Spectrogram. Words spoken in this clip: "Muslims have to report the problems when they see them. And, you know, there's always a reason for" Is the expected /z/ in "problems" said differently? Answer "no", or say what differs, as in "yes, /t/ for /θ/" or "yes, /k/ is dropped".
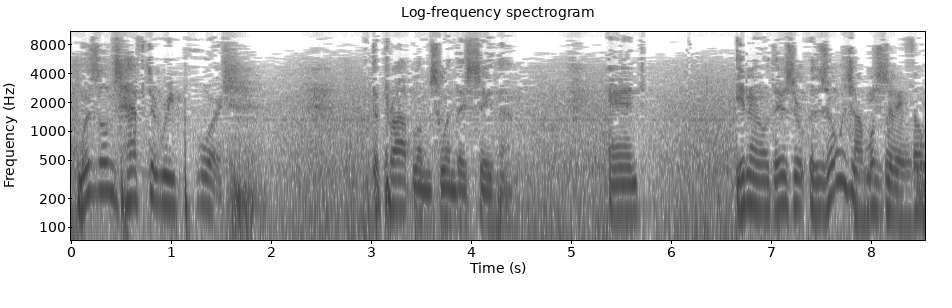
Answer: no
